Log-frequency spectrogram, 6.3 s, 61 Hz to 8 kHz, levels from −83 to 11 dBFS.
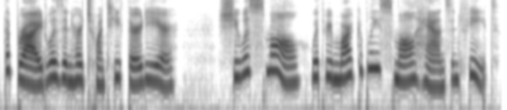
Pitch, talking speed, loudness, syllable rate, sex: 240 Hz, 160 wpm, -21 LUFS, 4.0 syllables/s, female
